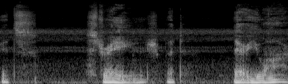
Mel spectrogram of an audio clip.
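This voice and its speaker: A soft-spoken man with a calm tone and fairly low pitch talks at a very slow pace. Noticeable background noise sits behind him. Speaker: VTuber storyteller. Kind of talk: soft-spoken audiobook reading. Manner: soft-spoken, calm.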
